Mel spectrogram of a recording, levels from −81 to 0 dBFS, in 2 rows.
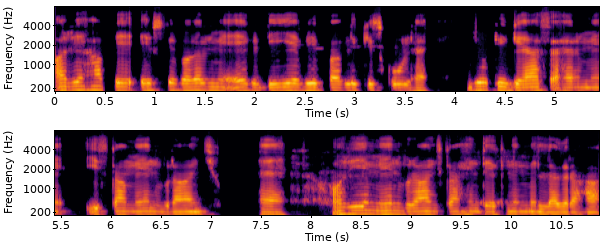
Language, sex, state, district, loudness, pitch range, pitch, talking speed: Hindi, male, Bihar, Gaya, -19 LUFS, 110-120 Hz, 115 Hz, 160 wpm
